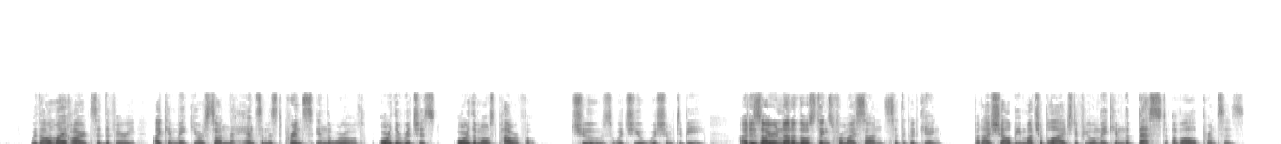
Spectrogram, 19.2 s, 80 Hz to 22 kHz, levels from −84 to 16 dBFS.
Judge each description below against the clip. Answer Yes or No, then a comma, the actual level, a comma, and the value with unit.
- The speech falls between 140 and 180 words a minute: No, average, 190 wpm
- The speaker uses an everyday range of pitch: No, wide, 6.3 semitones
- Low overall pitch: Yes, low, 125 Hz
